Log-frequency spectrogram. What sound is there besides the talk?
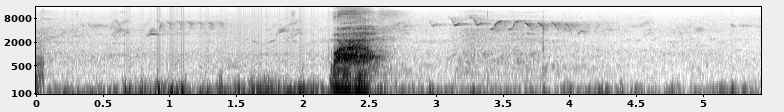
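wild birds singing outdoors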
